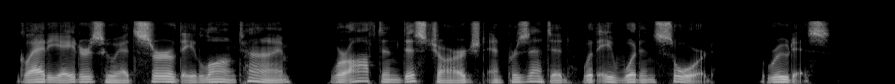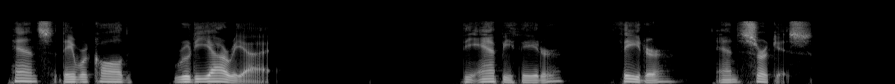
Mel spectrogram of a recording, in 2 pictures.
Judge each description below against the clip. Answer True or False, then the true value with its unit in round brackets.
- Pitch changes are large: False (3.7 semitones)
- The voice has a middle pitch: False (110 Hz)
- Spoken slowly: True (90 wpm)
